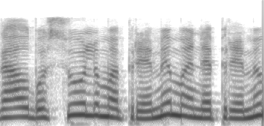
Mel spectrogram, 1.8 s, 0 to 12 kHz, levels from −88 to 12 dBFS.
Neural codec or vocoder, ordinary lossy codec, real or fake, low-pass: none; AAC, 48 kbps; real; 7.2 kHz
